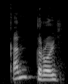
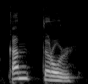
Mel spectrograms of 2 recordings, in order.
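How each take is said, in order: First: The final l sound is soft, with a y-glide. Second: The final l sound is hard, without a y-glide. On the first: "mягкий знак이 있기 때문에 짧게 이를 붙인다" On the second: "mягкий знак이 없었다면 control이 됐겠죠"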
